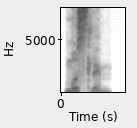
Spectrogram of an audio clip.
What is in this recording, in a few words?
"Muslim", Indian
